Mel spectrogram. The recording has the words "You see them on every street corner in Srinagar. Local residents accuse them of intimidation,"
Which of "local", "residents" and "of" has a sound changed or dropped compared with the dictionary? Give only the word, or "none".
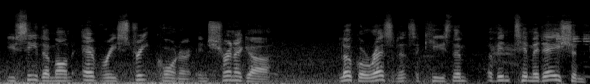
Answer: none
